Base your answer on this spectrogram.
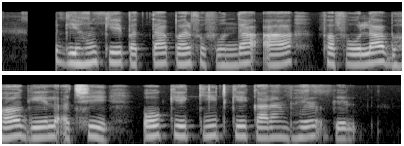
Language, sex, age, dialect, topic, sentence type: Maithili, female, 46-50, Southern/Standard, agriculture, question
